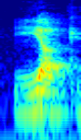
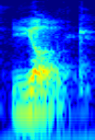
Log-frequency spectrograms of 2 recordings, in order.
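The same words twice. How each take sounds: First: Yolk with no L sound, like "yok"; ياك pronounced "yok", straight from vowel to K; correct silent L. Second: يالك with the L pronounced, "yolk"; mispronounced يالك, L sounded out; wrongly sounded L. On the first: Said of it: "ما نقولش يالك". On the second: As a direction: say يالك with an audible L before the K. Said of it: "ما نقولش". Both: Shown as a demonstration.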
